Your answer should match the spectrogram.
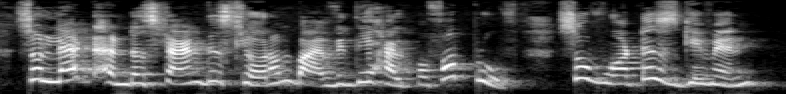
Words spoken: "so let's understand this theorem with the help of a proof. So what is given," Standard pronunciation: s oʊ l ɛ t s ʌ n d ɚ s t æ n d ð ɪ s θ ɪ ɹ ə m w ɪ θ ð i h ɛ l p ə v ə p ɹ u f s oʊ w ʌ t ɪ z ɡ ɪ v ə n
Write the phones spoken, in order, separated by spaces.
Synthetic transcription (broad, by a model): s oʊ l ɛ t ʌ n d ɚ s t æ n d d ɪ s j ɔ ɹ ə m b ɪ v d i h ɛ l p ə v ə p ɹ u f s oʊ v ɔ t ɪ z ɡ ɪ v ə n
